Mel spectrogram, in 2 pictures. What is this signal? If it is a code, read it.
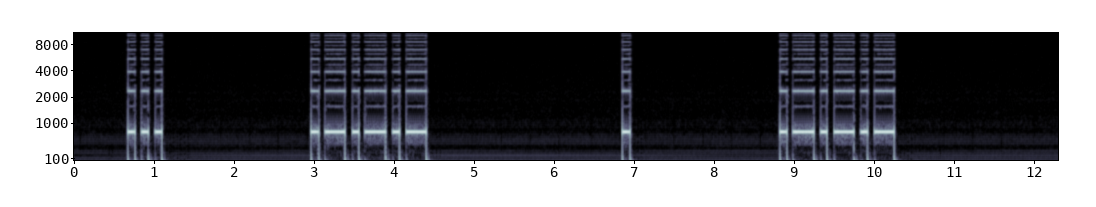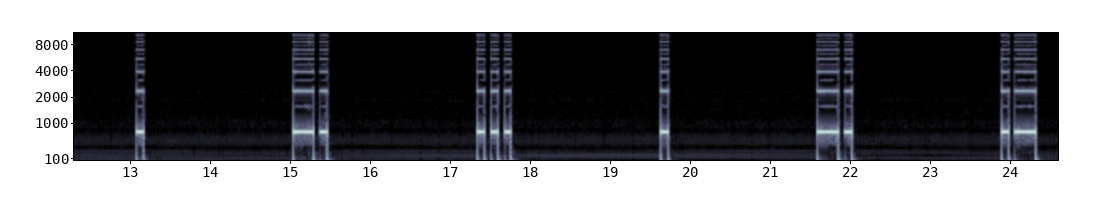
Morse code, heard as a keyed tone, about 14 wpm, spaced as for 4 wpm, 780 Hz. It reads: S.E. ENSENA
